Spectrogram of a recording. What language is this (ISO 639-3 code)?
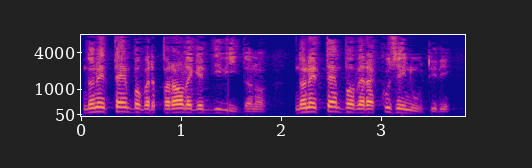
ita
